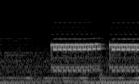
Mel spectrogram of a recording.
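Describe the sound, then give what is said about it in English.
A telephone rings loudly, two bright electronic trills separated by a brief gap, over a low steady background hum with no one talking. “Dismayed, Alex steps over to the phone.”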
